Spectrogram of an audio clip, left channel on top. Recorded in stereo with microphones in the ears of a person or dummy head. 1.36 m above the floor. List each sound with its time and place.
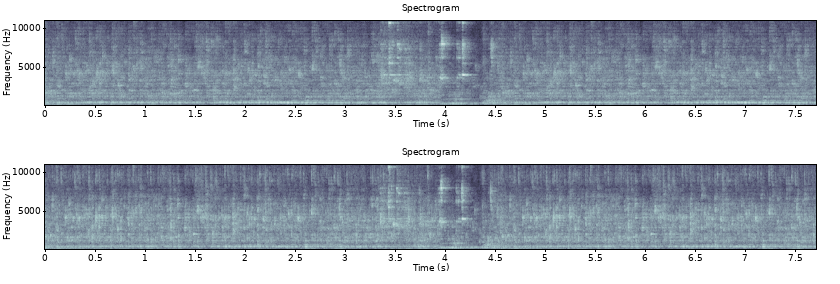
0.0 s running water: 50° right (ahead or behind), 0.8 m
3.3 s keys jangling: 40° right (ahead or behind), 1.6 m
